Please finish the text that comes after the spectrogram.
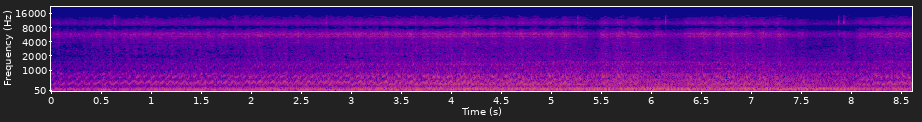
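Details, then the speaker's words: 2013 Honda Civic dash blower motor running on heater/AC, low then higher speed: a heavy, fluttering, uneven rumble; either the blower motor is bad or debris fell into the blower wheel cage, here debris caught in the wheel. "pretty wild huh all right so that's one of two things either the blower motor itself is no good or something fell into the uh the blow motor cage"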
